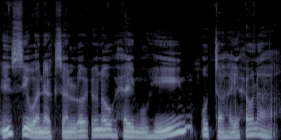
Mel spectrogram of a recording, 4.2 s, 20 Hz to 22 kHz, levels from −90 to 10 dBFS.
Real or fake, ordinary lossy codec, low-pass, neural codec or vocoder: real; none; none; none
